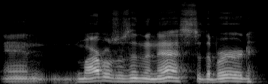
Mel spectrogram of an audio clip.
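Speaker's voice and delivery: ordinary talk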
